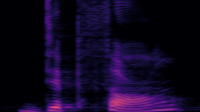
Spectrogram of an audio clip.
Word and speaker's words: diphthong: We change the F sound to plain P in diphtheria, diphthong, and naphtha.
